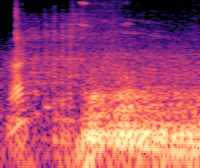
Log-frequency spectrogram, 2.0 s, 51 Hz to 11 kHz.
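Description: A 2024 Ford Mustang GT's 5.0-litre V8 starting up about three-quarters of a second in, jumping sharply in level as it catches, then running at a steady, low-pitched idle.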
